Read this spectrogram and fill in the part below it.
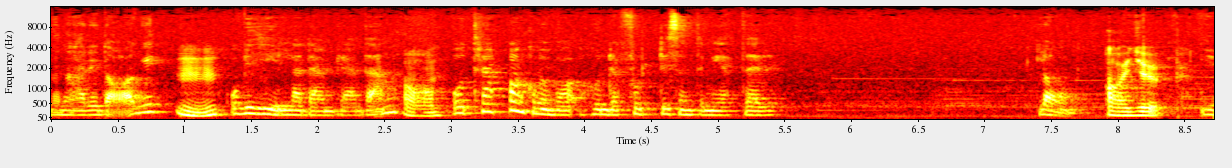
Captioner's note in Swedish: hummar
